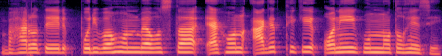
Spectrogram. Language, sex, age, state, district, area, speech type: Bengali, female, 60+, West Bengal, North 24 Parganas, rural, spontaneous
